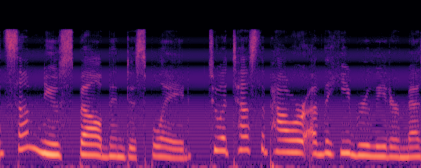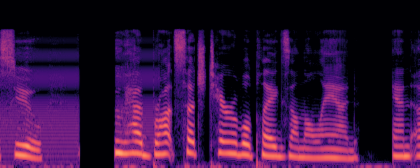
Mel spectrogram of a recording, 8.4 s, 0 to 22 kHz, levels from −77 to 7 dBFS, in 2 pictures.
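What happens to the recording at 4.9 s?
A nearby DECT cordless phone or base station is sending a short radio burst every 10 ms, and the audio circuit rectifies it. The result is a steady, thin 100 Hz buzz with many harmonics, about 20 dB below the speech, present from 0 s to 5.82 s.

Just after, at 5.00 s, a playback stall begins. The player most likely ran out of data or had its thread blocked. The output falls silent for 0.35 s, until 5.37 s, before the speech carries on.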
